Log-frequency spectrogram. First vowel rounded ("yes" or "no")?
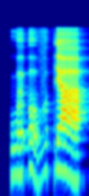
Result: yes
